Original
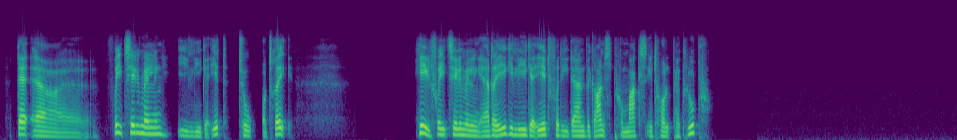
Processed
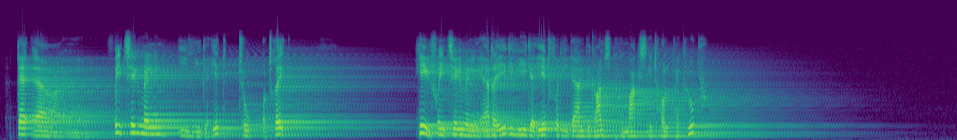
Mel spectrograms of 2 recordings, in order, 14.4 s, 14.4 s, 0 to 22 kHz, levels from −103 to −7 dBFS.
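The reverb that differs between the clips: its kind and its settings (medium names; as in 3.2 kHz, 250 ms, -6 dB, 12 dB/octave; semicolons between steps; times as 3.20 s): spring tank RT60 3.6 s, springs 46 ms, chirp 70 ms, DRR 4.5 dB; trim +2.5 dB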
